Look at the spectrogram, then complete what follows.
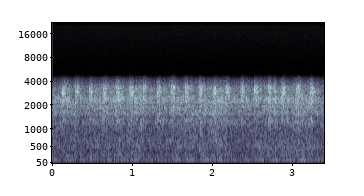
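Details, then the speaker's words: Junkyard 2004 Impala 3.4 GM engine installed in a 1999 Alero, idling after new upper/lower intake gaskets, pushrods kept in order, rockers torqued: sharp continuous tick-knock about three per second, persists after 15+ min, no warning lights; owner suspects pushrod/rocker or rod, seemingly front. "and it's a continuous knock so I'm hoping maybe push rod to me it seems like it's coming right here in the front possibly where I hear it"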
